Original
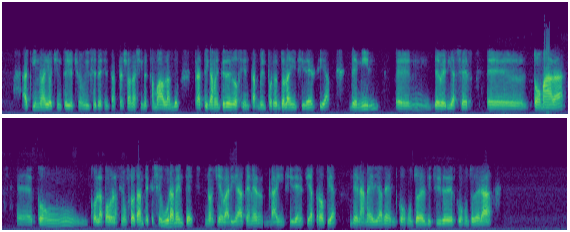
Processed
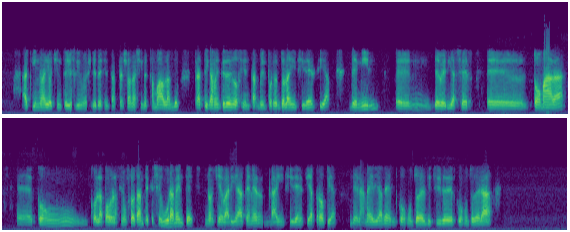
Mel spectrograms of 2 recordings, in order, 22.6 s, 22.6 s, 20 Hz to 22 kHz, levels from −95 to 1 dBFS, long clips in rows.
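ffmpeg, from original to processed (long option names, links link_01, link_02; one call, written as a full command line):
ffmpeg -i in.wav -filter_complex "[0:a]asettb=1/sr,asplit=3[link_01][link_02][link_03];[link_01]atrim=end=4.154[link_04];[link_02]atrim=start=4.15:end=5.38,asetpts=PTS-STARTPTS,afade=type=in:duration=0.004:curve=qsin,afade=type=out:start_time=1.226:duration=0.004:curve=qsin,asplit=2[link_05][link_06];[link_06]adelay=24,volume=-12dB[link_07];[link_05][link_07]amix=inputs=2:normalize=0,atrim=end_sample=54243[link_08];[link_03]atrim=start=5.376[link_09];[link_04][link_08]acrossfade=duration=0.004:curve1=hsin:curve2=qsin[link_10];[link_10][link_09]acrossfade=duration=0.004:curve1=qsin:curve2=hsin,asplit=3[link_11][link_12][link_13];[link_11]afade=type=out:start_time=17.86:duration=0.02[link_14];[link_12]acompressor=threshold=-26dB:ratio=6:attack=3.2:release=140:knee=1:detection=peak,afade=type=in:start_time=17.86:duration=0.02,afade=type=out:start_time=18.58:duration=0.02[link_15];[link_13]afade=type=in:start_time=18.58:duration=0.02[link_16];[link_14][link_15][link_16]amix=inputs=3:normalize=0,asplit=3[link_17][link_18][link_19];[link_17]atrim=end=1.362[link_20];[link_18]atrim=start=1.358:end=1.852,asetpts=PTS-STARTPTS,areverse[link_21];[link_19]atrim=start=1.848[link_22];[link_20][link_21]acrossfade=duration=0.004:curve1=hsin:curve2=hsin[link_23];[link_23][link_22]acrossfade=duration=0.004:curve1=hsin:curve2=hsin" out.wav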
